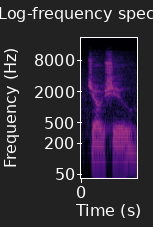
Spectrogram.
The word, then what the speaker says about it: Joshu: if you don't know Master chow chow or Joe shu is pronounced in the Japanese version uh famous uh famous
